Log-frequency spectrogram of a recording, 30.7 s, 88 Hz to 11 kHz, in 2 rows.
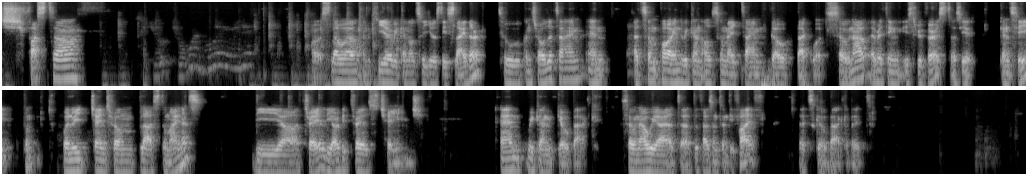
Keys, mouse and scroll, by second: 1.4 click, 2.0-4.6 typing, 5.8-8.0 typing, 8.7-22.2 drag, 23.9-27.3 drag, 29.6-30.7 drag.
